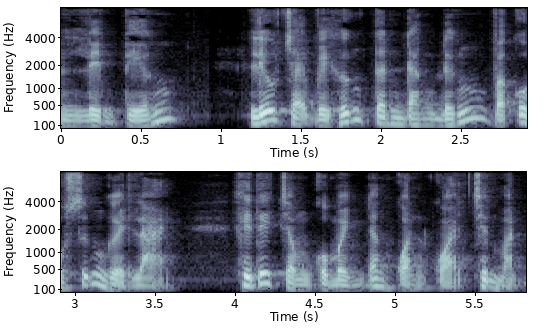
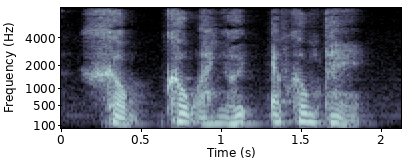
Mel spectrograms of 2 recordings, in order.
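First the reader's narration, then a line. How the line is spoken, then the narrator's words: Trembling voice. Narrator (Vietnamese): Liễu run rẩy nói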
